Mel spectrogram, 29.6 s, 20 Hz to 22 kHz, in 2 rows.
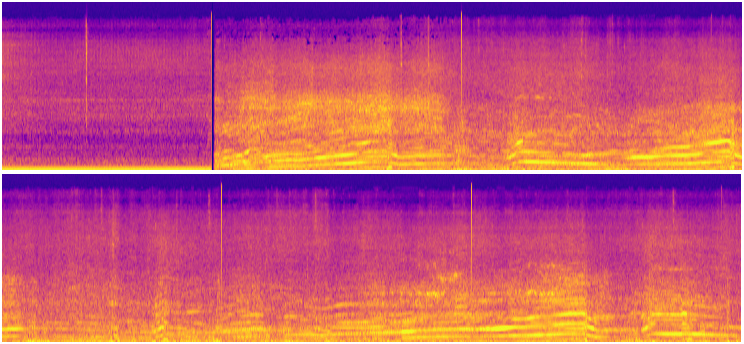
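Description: Ferrari Portofino's twin-turbo V8 heard from the open cabin: a steady low drone at first, then, after an abrupt change about four seconds in, the engine accelerating on track, its pitch climbing and dropping back sharply at each gear change several times.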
